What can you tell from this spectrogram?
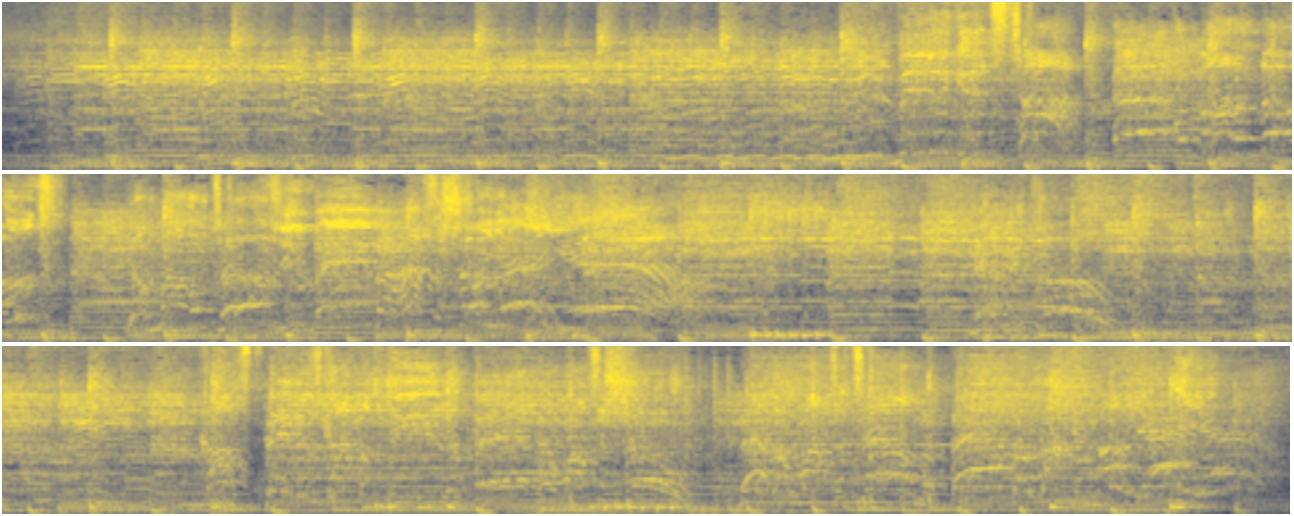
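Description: A loud, driving rock and roll song plays throughout, full band with distorted guitars and pounding drums, topped by raw, shouted vocals and a wild scream at the beginning.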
